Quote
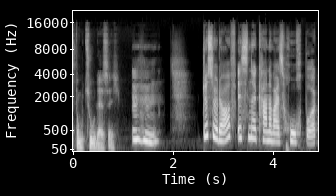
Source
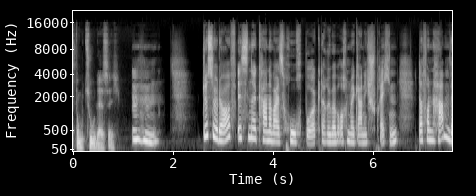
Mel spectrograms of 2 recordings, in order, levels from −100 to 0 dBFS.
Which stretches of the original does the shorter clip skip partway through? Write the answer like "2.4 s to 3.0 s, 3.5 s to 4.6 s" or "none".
none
